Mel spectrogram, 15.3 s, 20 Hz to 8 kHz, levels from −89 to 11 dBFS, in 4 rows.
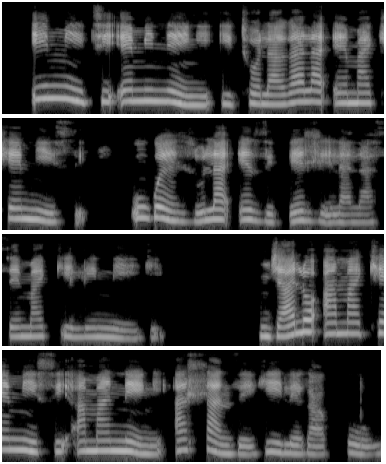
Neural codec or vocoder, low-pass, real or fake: none; 7.2 kHz; real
